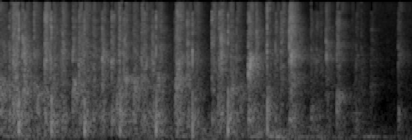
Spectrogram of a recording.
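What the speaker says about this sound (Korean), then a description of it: "큰 박수로 부탁드리겠습니다." An audience at a New Year business talk claps to welcome the featured speaker, a steady dense patter of hand claps with sharp individual slaps, fairly close and even, no talking over it.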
